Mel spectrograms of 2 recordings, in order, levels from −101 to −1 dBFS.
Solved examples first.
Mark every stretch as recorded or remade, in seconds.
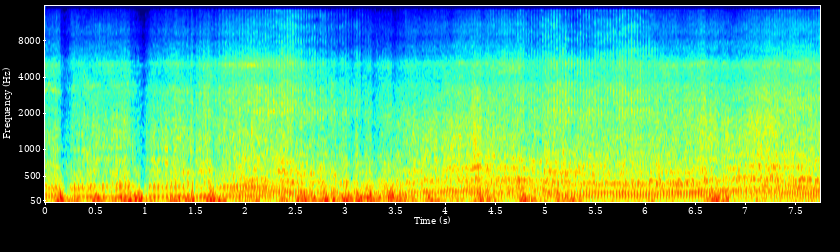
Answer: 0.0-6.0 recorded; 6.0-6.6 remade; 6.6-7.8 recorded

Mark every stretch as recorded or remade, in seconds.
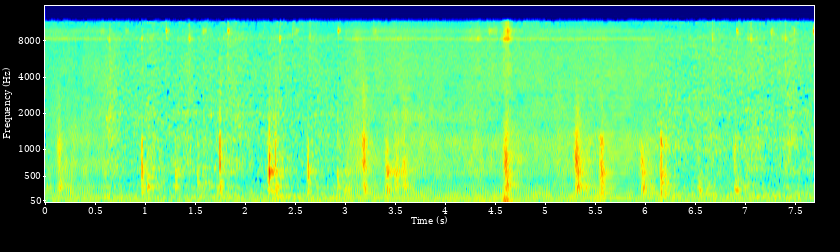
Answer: 0.0-0.6 remade; 0.6-3.0 recorded; 3.0-6.1 remade; 6.1-7.7 recorded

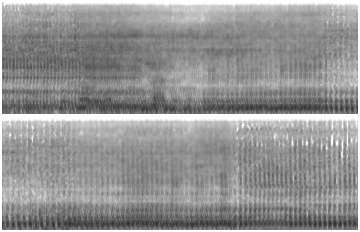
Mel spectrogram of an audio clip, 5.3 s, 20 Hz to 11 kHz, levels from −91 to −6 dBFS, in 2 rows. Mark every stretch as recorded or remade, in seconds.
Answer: 0.0-0.6 recorded; 0.6-2.4 remade; 2.4-3.2 recorded; 3.2-4.4 remade; 4.4-5.3 recorded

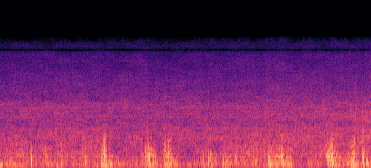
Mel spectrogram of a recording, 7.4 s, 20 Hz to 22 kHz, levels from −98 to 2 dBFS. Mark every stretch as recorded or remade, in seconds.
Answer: 0.0-7.4 remade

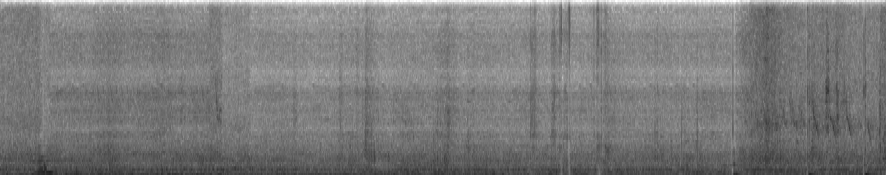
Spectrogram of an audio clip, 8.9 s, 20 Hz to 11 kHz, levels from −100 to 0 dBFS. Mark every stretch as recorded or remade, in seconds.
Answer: 0.0-0.5 recorded; 0.5-2.1 remade; 2.1-2.5 recorded; 2.5-7.5 remade; 7.5-8.9 recorded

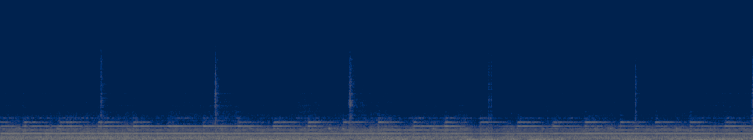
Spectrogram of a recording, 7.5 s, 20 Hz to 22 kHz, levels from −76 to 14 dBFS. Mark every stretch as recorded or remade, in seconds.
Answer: 0.0-7.5 remade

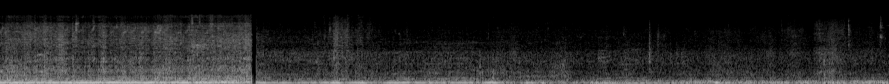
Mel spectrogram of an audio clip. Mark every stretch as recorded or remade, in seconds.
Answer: 0.0-6.0 remade; 6.0-8.9 recorded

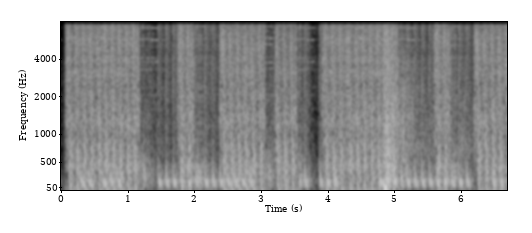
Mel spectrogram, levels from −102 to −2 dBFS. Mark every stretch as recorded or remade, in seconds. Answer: 0.0-6.7 recorded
